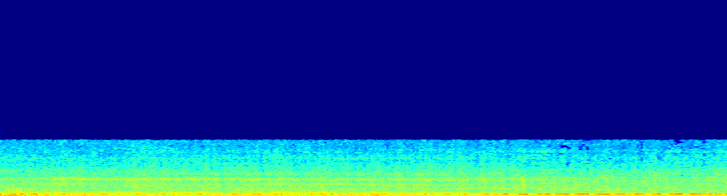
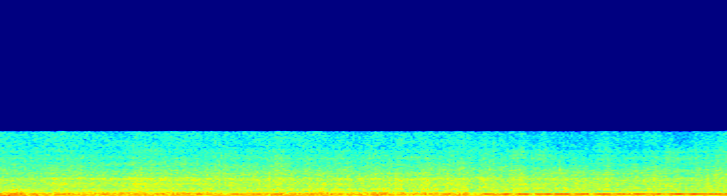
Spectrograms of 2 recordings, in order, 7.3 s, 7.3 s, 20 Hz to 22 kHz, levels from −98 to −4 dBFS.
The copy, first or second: second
